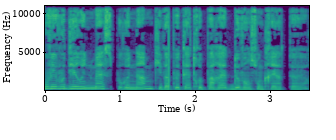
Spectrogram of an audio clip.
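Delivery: ordinary delivery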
